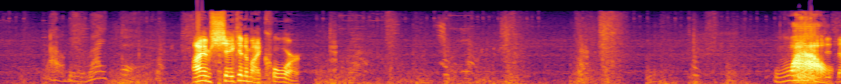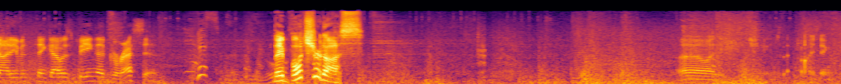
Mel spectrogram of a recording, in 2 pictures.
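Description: Magic spells whoosh and burst in quick clashes.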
